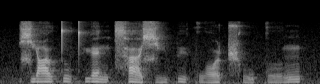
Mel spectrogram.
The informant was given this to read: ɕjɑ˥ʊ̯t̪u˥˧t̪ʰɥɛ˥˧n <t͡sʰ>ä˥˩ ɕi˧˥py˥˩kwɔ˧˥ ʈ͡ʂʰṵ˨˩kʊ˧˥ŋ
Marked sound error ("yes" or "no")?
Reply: no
